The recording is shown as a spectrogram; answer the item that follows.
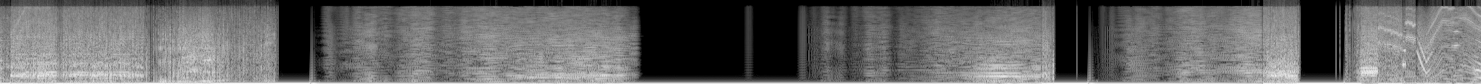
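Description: Loud, harsh, heavily distorted music buried in static-like noise, typical of a digitally effect-processed cartoon soundtrack. It cuts out abruptly several times, the longest break lasting about a second and a half midway.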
